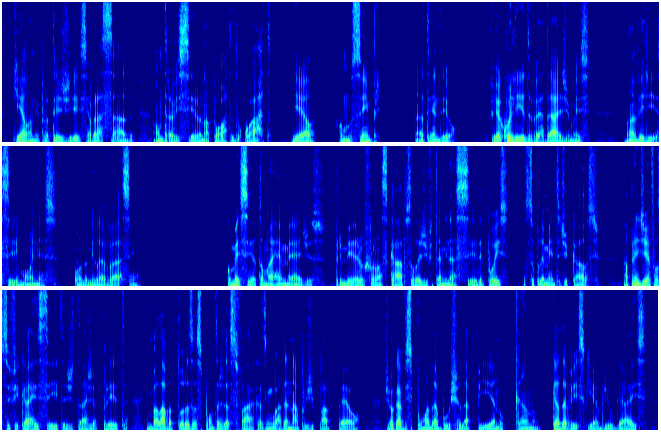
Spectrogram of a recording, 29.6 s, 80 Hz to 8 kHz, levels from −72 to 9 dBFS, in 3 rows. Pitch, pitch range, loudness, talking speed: 75 Hz, 70-80 Hz, -38 LUFS, 150 wpm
